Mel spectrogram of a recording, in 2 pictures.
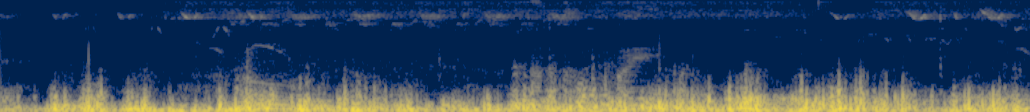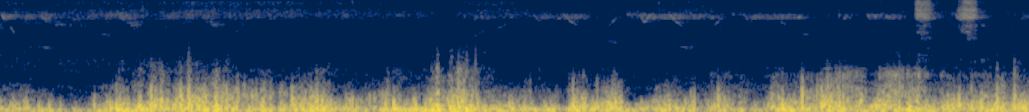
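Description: Wind buffeting the microphone: a loud, low rumble that comes in gusts, easing briefly about five and a half seconds in and again near eight and a half seconds.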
